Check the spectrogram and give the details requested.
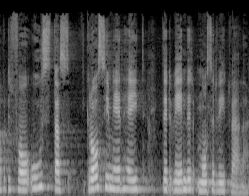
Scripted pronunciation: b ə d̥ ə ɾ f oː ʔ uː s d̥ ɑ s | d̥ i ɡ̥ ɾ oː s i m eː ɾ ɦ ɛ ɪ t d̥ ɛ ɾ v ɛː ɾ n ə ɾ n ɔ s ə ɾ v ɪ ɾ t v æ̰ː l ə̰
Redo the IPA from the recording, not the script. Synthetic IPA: b ə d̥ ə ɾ f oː ʔ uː s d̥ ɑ s | d̥ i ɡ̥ ɾ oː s i m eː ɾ ɦ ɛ ɪ t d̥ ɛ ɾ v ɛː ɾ n ə ɾ m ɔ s ə ɾ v ɪ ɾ t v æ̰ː l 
